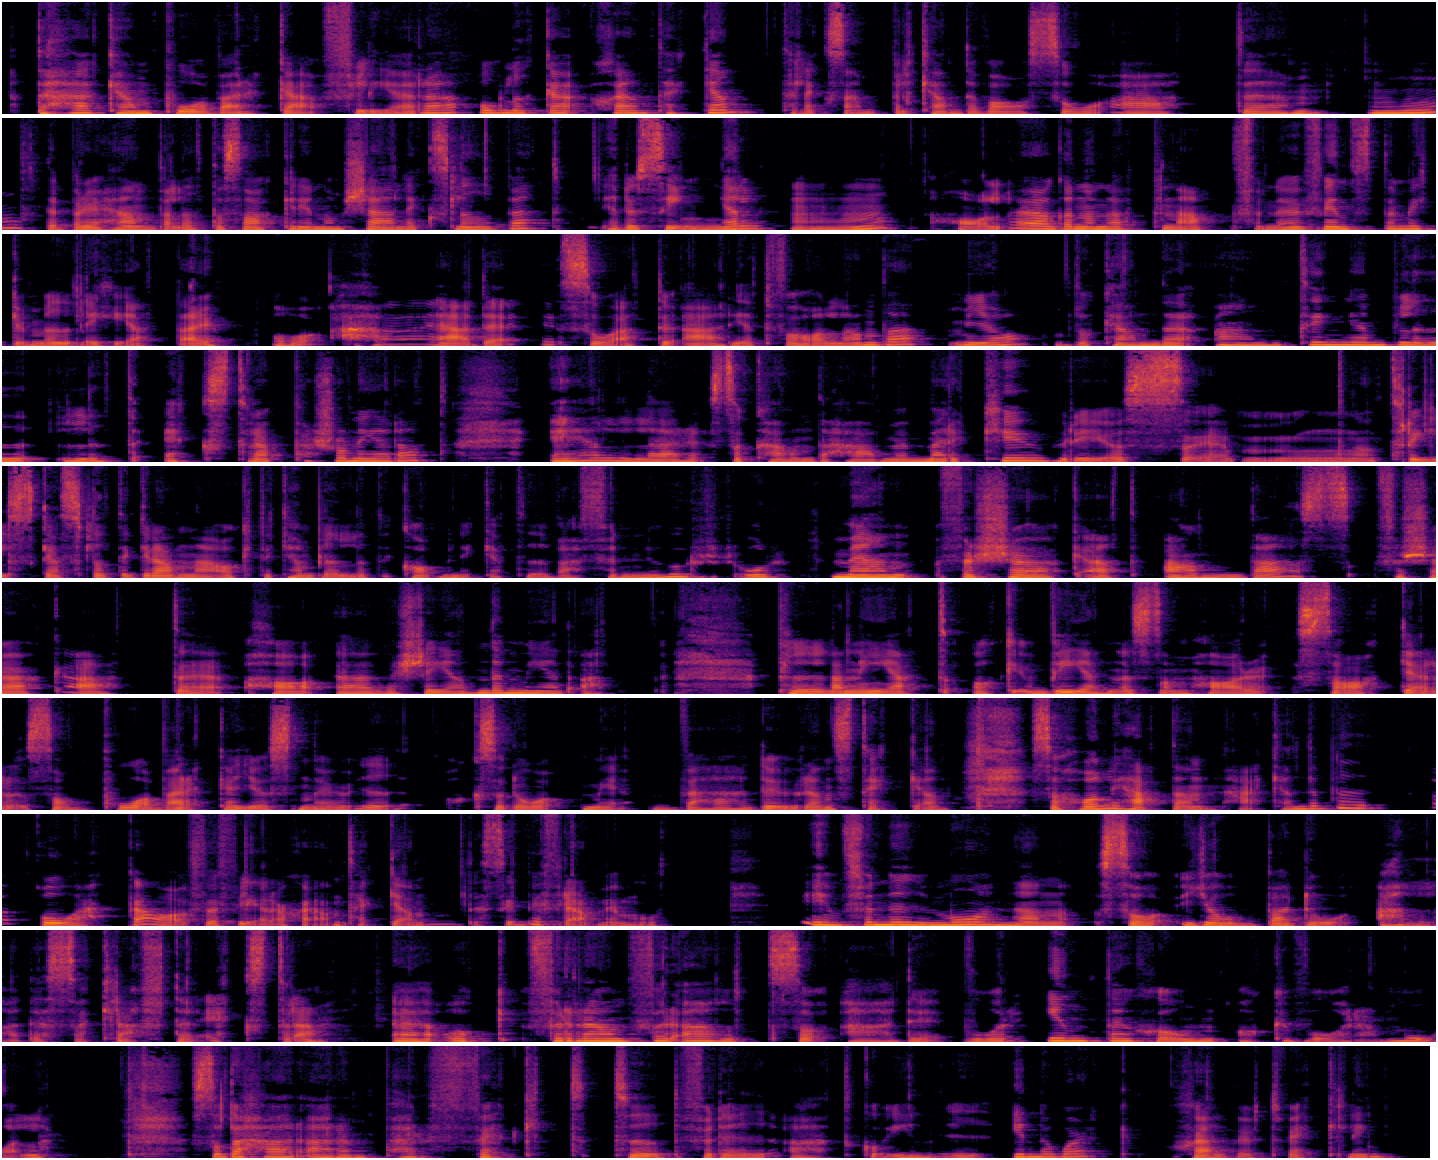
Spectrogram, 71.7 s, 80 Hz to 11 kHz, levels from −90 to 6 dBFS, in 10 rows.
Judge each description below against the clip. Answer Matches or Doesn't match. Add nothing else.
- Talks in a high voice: Matches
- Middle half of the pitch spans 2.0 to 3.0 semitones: Doesn't match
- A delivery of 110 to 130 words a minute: Matches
